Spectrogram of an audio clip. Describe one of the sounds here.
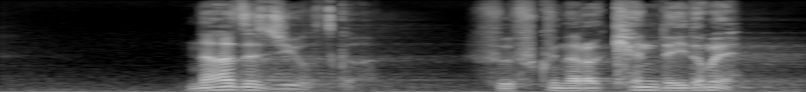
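A deep-voiced man speaks firmly and sternly.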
